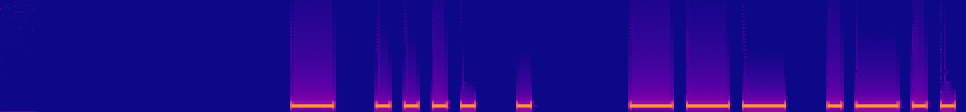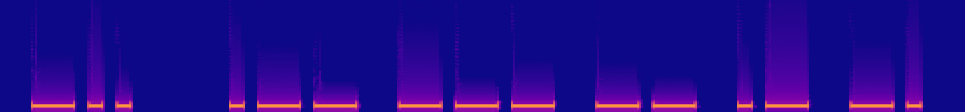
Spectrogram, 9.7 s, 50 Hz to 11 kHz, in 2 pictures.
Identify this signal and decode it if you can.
Morse code, heard as a keyed tone, about 17 wpm, 700 Hz. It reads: THE OLD WOMAN
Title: Sentences from Top 1600 Words 17wpm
